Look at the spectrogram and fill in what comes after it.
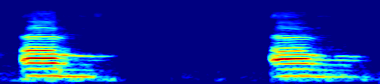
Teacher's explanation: حمزہ غین جی زبر اغ اغ، اس کا مخرج اس طرح سے معلوم ہو رہا ہے کہ یہ حلق کے سب سے اوپر والے حصے سے نکل رہا ہے اور زبان تھوڑی سی اوپر جا رہی ہے، اٹھ رہی ہے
